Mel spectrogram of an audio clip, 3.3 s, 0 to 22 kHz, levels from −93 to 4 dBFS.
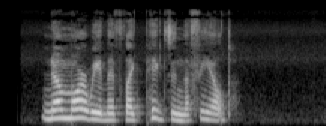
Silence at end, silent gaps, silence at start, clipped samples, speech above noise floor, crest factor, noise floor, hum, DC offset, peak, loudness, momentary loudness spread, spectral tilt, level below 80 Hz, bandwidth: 1.05 s; none; 0.4 s; under 0.1%; 42 dB; 20 dB; -62 dBFS; none; under 0.1%; -4 dBFS; -21 LUFS; 11 LU; -4 dB/octave; -74 dBFS; 15.5 kHz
